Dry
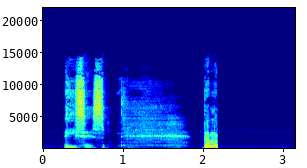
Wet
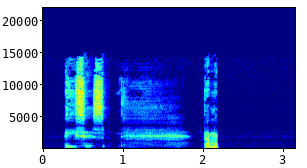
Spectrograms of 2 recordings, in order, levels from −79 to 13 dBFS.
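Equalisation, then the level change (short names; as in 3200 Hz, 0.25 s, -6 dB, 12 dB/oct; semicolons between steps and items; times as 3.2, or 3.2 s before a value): HPF 300 Hz 12 dB/oct; high shelf 11000 Hz +8.5 dB; fixed phaser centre 740 Hz, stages 8; +3.0 dB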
